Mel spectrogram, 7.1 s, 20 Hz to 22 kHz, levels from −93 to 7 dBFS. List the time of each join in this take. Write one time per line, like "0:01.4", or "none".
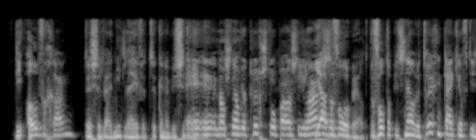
0:01.5
0:03.4
0:05.8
